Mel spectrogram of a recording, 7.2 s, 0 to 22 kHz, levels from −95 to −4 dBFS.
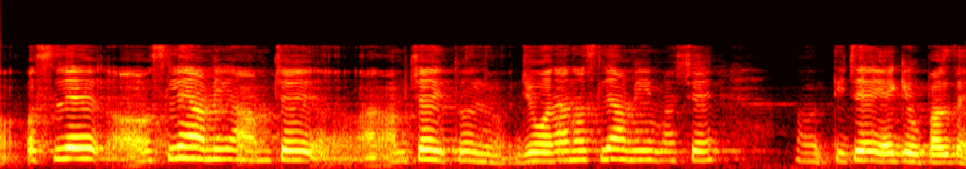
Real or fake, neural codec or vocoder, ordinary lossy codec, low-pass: fake; vocoder, 44.1 kHz, 128 mel bands, Pupu-Vocoder; none; 7.2 kHz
